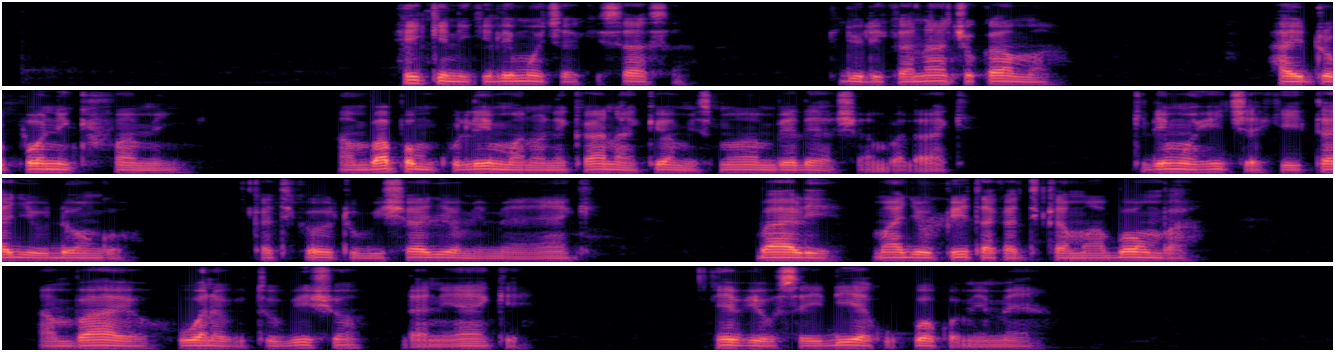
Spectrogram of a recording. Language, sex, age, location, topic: Swahili, male, 25-35, Dar es Salaam, agriculture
